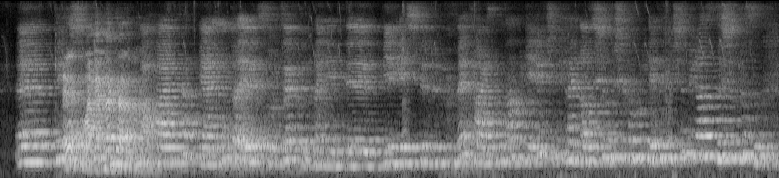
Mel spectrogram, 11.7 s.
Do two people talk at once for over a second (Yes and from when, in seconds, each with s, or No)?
No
